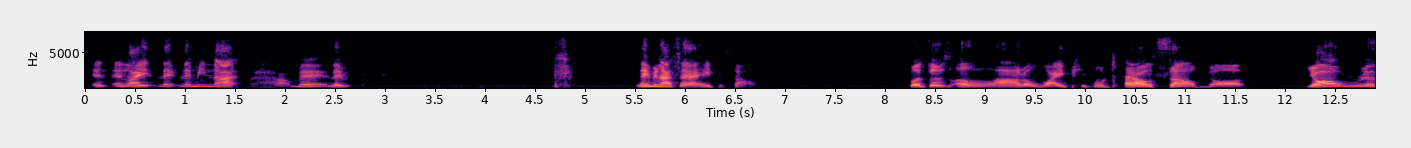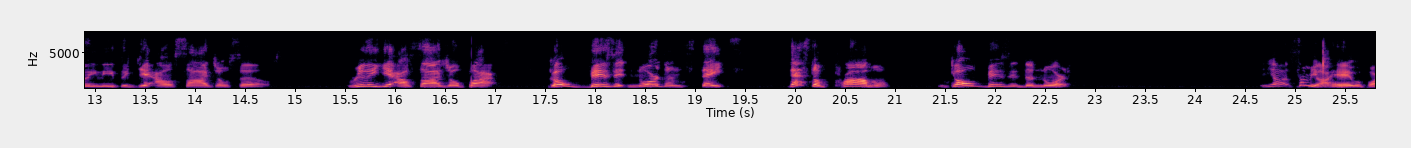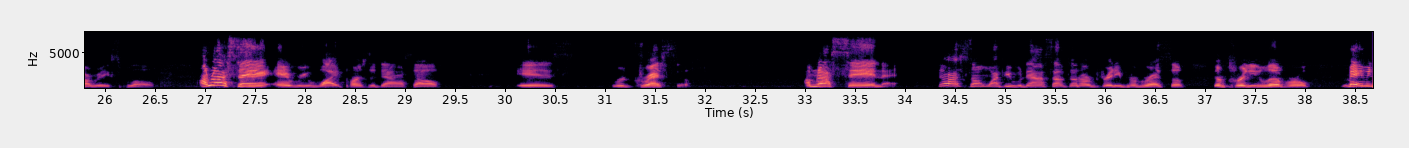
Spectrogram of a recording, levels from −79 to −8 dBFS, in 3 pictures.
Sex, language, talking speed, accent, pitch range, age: male, English, 140 wpm, American, 175-250 Hz, 20-39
